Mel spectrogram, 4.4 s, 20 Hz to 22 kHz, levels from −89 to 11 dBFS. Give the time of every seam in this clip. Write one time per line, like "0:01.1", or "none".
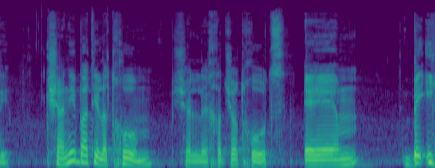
0:02.9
